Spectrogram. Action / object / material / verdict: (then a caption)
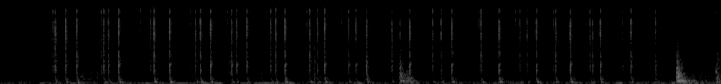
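tap / glass car touchscreen display / glass / none. Long acrylic nail tips tap repeatedly on the flat glossy glass of a large vertical car infotainment touchscreen mounted in a plastic bezel. Dozens of quick, bright clicks come in fast, uneven bursts with almost no ring, over a faint low background hum.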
